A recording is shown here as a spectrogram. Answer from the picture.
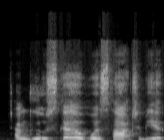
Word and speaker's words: Tunguska: How do you pronounce the is it Tunguska? Tunguska. Tunguska. Tunguska was thought to be a comet that blew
